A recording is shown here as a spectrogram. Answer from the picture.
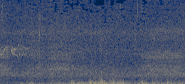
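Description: Wind buffeting the microphone: an uneven low rumble that grows louder over the two seconds.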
